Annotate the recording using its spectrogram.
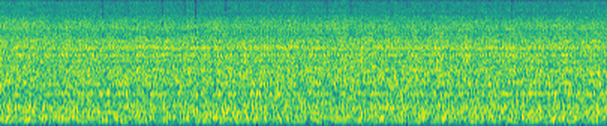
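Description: Faint steady hiss with a low background hum and no distinct events: room tone from the microphone.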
